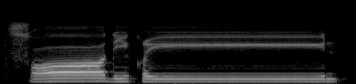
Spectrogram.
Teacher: صاد کھڑا زبر صو، دال زیر دی صادی، قاف یا زیر قی صادقی، نون زبر نا صادقین، گول دائرہ یہ وقف تام کی علامت ہے، یہاں پر وقف میں ہم زبر کو ساکن کریں گے، صادقین، لمبا اس لیے ہم نے کیا کیونکہ وقف کی وجہ سے نون ساکن ہوا اور اس سے پہلے یا مدہ تھا تو یہ مد عارض بن گئی، تو اس لیے ہم نے اس کو لمبا کر دیا۔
